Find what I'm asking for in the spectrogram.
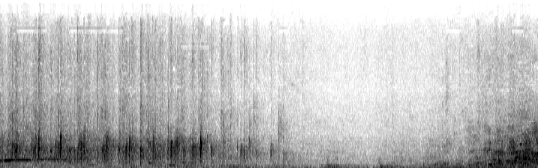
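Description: An audience at a reggae awards ceremony applauds in a crisp burst of clapping that thins out into crowd chatter and murmuring, then swells slightly again near the end.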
